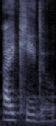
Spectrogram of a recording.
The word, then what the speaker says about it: Aikido: Aikido. Aikido.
